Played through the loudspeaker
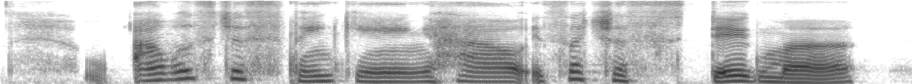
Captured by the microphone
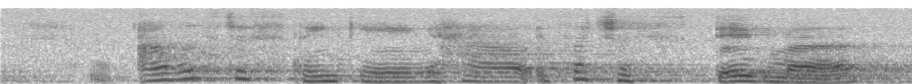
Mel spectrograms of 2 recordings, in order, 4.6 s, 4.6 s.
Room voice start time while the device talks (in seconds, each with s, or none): none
